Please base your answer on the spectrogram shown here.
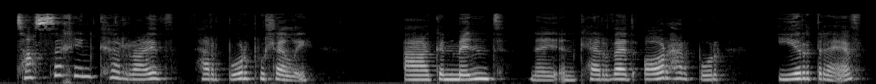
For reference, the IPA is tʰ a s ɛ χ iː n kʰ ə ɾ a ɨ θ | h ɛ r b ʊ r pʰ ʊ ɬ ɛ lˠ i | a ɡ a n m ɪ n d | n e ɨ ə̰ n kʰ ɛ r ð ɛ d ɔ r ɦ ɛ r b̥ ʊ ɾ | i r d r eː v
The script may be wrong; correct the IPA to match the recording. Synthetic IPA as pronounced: tʰ a s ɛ χ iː n kʰ ə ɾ a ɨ ð | h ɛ r b ʊ r pʰ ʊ ɬ ɛ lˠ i | a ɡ ə n m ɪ n d | n e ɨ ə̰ n kʰ ɛ r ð ɛ d ɔ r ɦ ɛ r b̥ ʊ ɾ | i r d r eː v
